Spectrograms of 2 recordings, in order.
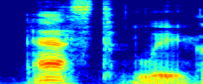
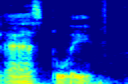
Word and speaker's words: Astley: Astley. – I believe it is Astley. – It rhymes with ghastly.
